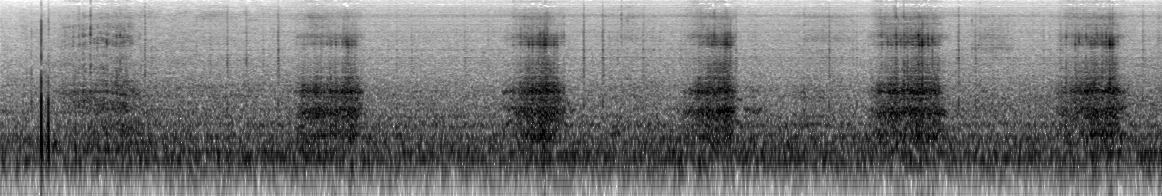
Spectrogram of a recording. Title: Mr man SNORING!!!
